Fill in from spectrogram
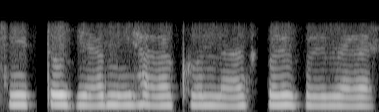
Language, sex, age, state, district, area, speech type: Bengali, female, 45-60, West Bengal, Dakshin Dinajpur, urban, conversation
